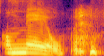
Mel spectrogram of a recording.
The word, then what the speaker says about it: comeu: Comeu. Comeu. Tá ótimo. Comeu. Comeu. The U here is weak, so the stress is actually the E sound.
